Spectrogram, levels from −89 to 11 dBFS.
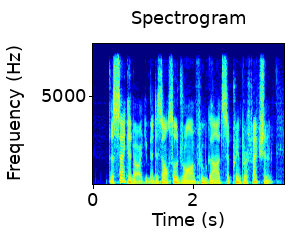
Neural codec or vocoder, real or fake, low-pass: codec, 44.1 kHz, 7.8 kbps, Pupu-Codec; fake; 7.2 kHz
